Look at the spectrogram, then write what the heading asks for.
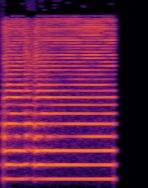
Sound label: truck, airhorn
